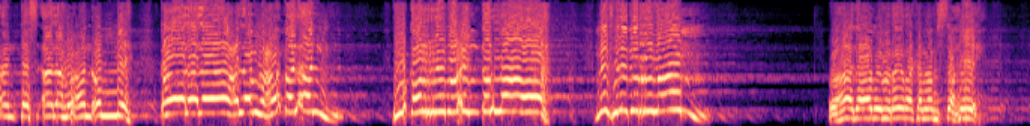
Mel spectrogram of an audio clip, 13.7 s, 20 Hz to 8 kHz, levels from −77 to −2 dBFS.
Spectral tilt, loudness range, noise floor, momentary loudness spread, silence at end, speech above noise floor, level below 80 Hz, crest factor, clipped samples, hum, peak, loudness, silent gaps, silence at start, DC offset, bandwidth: -4 dB/octave; 3 LU; -44 dBFS; 9 LU; 0.4 s; 39 dB; -52 dBFS; 6 dB; 2%; none; 0 dBFS; -6 LUFS; none; 0 s; under 0.1%; 8 kHz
